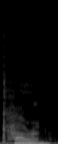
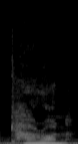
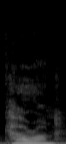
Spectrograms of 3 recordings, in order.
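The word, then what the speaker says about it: Charon: is a little off the name you heard wasn't Karen it was c h a r o n as in Caron the ferryman of the Dead karon who in exchange for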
